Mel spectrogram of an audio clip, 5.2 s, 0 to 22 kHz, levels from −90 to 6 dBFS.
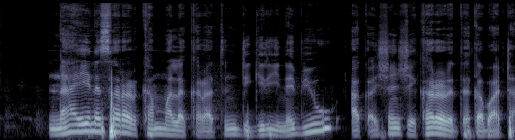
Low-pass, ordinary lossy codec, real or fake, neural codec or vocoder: none; none; real; none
